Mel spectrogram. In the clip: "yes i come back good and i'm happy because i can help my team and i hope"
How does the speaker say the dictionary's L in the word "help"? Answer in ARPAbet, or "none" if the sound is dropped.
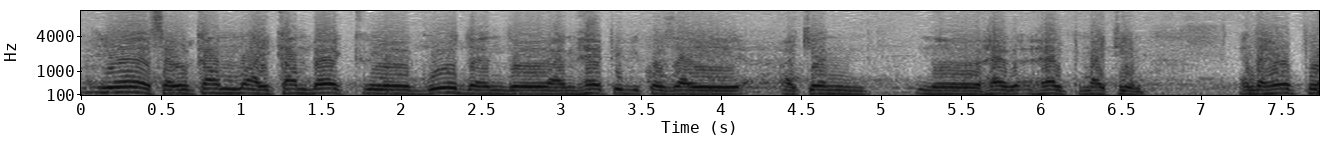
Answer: L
